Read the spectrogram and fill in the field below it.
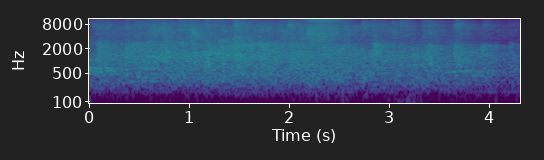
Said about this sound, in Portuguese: Aleluia! Aplauda o Senhor Jesus Cristo bem alto!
